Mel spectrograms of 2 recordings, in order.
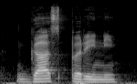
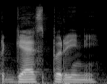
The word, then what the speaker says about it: Gasparini: I called him Hermes Gasparini, but the surname is pronounced as Gasparini, not Gasparini.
